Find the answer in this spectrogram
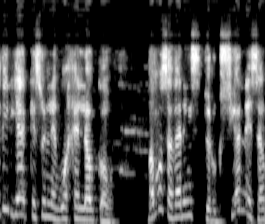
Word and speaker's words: low code: Normalmente se pronuncia sin la E final, low code, que es dar instrucciones de forma gráfica.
